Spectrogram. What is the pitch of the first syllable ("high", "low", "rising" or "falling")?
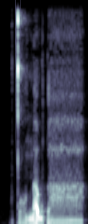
low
